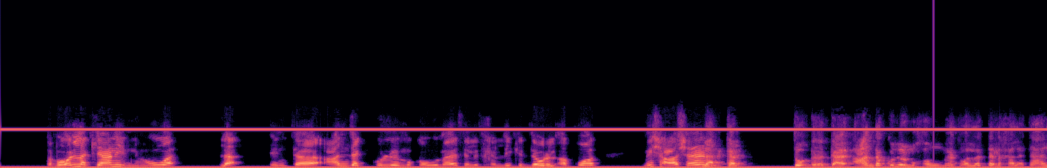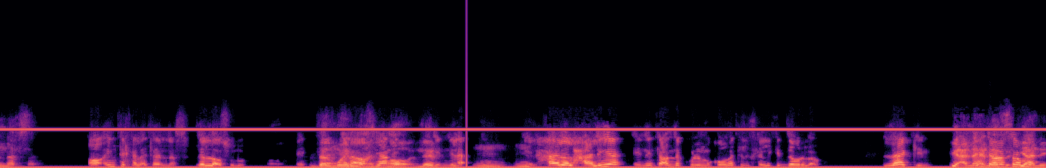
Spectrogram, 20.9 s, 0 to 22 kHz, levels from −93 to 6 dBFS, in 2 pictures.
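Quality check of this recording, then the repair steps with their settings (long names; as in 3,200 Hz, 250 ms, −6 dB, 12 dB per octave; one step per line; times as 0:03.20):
mains hum 60 Hz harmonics 3 −26 dBFS
whistle 5,100 Hz −25 dBFS
0:09.33: click −6 dBFS
0:15.13: click −1 dBFS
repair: click removal
hum removal 60 Hz, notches 3
notch filter 5,100 Hz, Q 30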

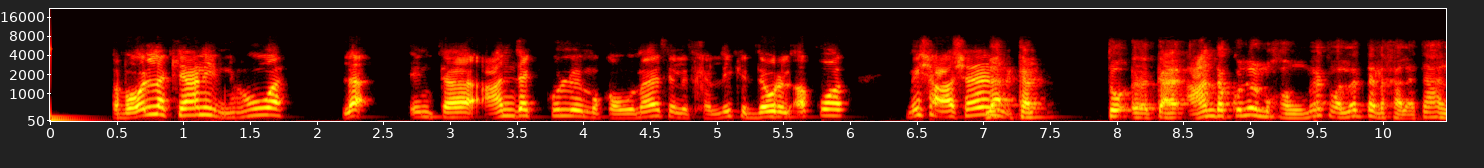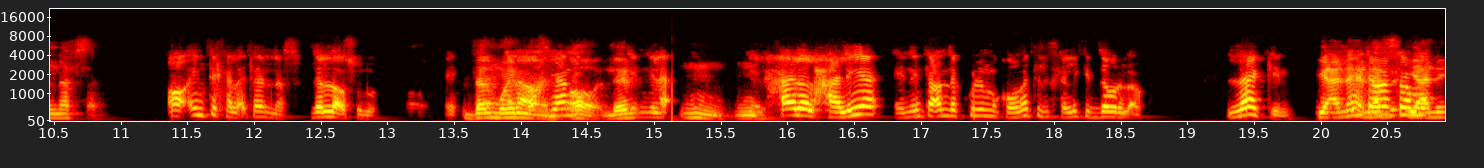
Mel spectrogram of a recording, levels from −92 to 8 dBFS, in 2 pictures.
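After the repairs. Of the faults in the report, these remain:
0:15.13: click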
